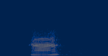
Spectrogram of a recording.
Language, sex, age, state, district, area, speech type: Hindi, female, 18-30, Madhya Pradesh, Narsinghpur, rural, conversation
